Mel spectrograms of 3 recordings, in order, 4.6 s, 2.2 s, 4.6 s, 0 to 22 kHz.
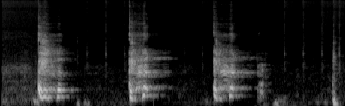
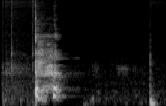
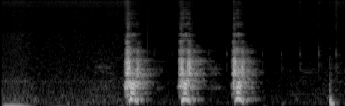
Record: {"three_cough_length": "4.6 s", "three_cough_amplitude": 32768, "three_cough_signal_mean_std_ratio": 0.38, "cough_length": "2.2 s", "cough_amplitude": 32768, "cough_signal_mean_std_ratio": 0.34, "exhalation_length": "4.6 s", "exhalation_amplitude": 32768, "exhalation_signal_mean_std_ratio": 0.34, "survey_phase": "beta (2021-08-13 to 2022-03-07)", "age": "45-64", "gender": "Male", "wearing_mask": "No", "symptom_none": true, "smoker_status": "Ex-smoker", "respiratory_condition_asthma": false, "respiratory_condition_other": false, "recruitment_source": "REACT", "submission_delay": "2 days", "covid_test_result": "Negative", "covid_test_method": "RT-qPCR", "influenza_a_test_result": "Negative", "influenza_b_test_result": "Negative"}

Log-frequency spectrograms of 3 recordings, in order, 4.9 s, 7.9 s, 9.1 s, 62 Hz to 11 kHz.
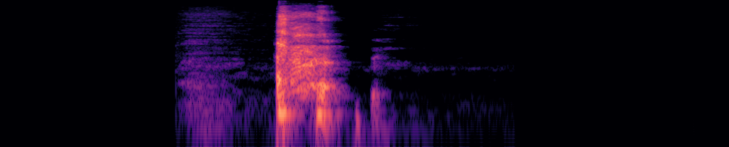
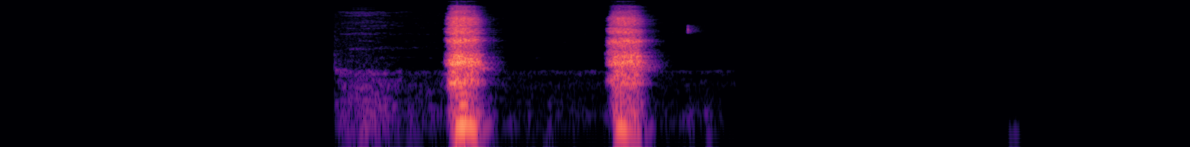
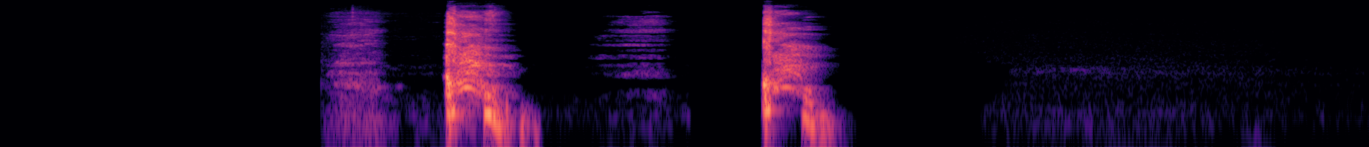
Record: {"cough_length": "4.9 s", "cough_amplitude": 32768, "cough_signal_mean_std_ratio": 0.21, "exhalation_length": "7.9 s", "exhalation_amplitude": 32766, "exhalation_signal_mean_std_ratio": 0.18, "three_cough_length": "9.1 s", "three_cough_amplitude": 32691, "three_cough_signal_mean_std_ratio": 0.2, "survey_phase": "beta (2021-08-13 to 2022-03-07)", "age": "45-64", "gender": "Male", "wearing_mask": "No", "symptom_none": true, "smoker_status": "Never smoked", "respiratory_condition_asthma": false, "respiratory_condition_other": false, "recruitment_source": "REACT", "submission_delay": "6 days", "covid_test_result": "Negative", "covid_test_method": "RT-qPCR", "influenza_a_test_result": "Negative", "influenza_b_test_result": "Negative"}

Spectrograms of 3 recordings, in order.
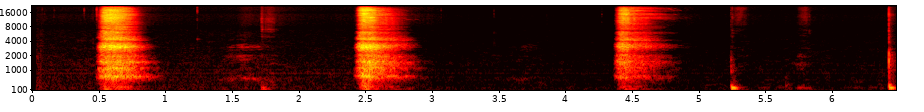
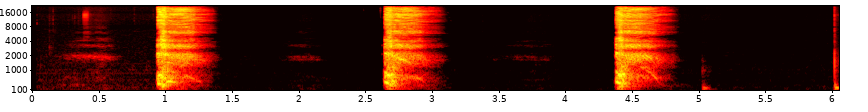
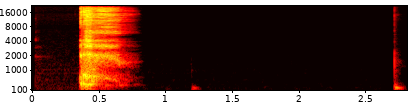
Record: {"exhalation_length": "6.5 s", "exhalation_amplitude": 32767, "exhalation_signal_mean_std_ratio": 0.23, "three_cough_length": "6.1 s", "three_cough_amplitude": 32768, "three_cough_signal_mean_std_ratio": 0.31, "cough_length": "2.8 s", "cough_amplitude": 32768, "cough_signal_mean_std_ratio": 0.25, "survey_phase": "beta (2021-08-13 to 2022-03-07)", "age": "45-64", "gender": "Female", "wearing_mask": "No", "symptom_none": true, "smoker_status": "Never smoked", "respiratory_condition_asthma": false, "respiratory_condition_other": false, "recruitment_source": "REACT", "submission_delay": "1 day", "covid_test_result": "Negative", "covid_test_method": "RT-qPCR"}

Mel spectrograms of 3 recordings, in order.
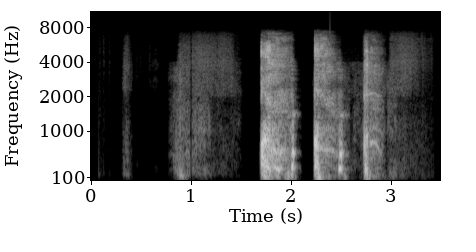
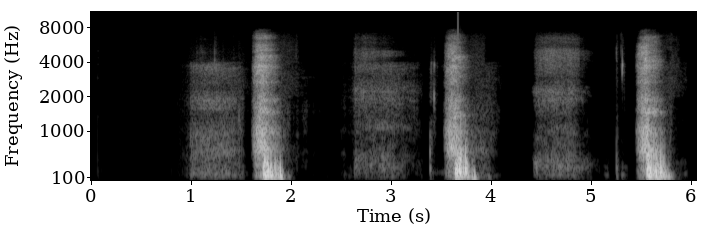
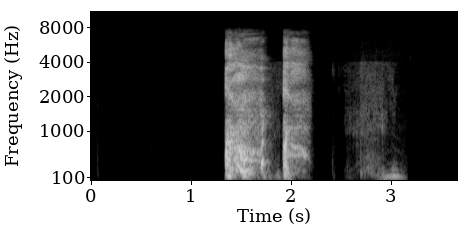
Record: {"three_cough_length": "3.5 s", "three_cough_amplitude": 28885, "three_cough_signal_mean_std_ratio": 0.33, "exhalation_length": "6.1 s", "exhalation_amplitude": 32768, "exhalation_signal_mean_std_ratio": 0.28, "cough_length": "3.7 s", "cough_amplitude": 28345, "cough_signal_mean_std_ratio": 0.31, "survey_phase": "beta (2021-08-13 to 2022-03-07)", "age": "18-44", "gender": "Female", "wearing_mask": "No", "symptom_none": true, "smoker_status": "Never smoked", "respiratory_condition_asthma": false, "respiratory_condition_other": false, "recruitment_source": "REACT", "submission_delay": "3 days", "covid_test_result": "Negative", "covid_test_method": "RT-qPCR", "influenza_a_test_result": "Negative", "influenza_b_test_result": "Negative"}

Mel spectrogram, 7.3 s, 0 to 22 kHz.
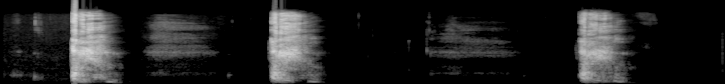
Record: {"three_cough_length": "7.3 s", "three_cough_amplitude": 32768, "three_cough_signal_mean_std_ratio": 0.25, "survey_phase": "beta (2021-08-13 to 2022-03-07)", "age": "45-64", "gender": "Male", "wearing_mask": "Yes", "symptom_runny_or_blocked_nose": true, "symptom_sore_throat": true, "symptom_fever_high_temperature": true, "symptom_headache": true, "symptom_loss_of_taste": true, "symptom_other": true, "smoker_status": "Never smoked", "respiratory_condition_asthma": false, "respiratory_condition_other": false, "recruitment_source": "Test and Trace", "submission_delay": "2 days", "covid_test_result": "Positive", "covid_test_method": "RT-qPCR"}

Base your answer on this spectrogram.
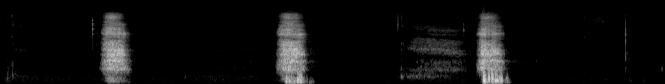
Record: {"exhalation_length": "6.7 s", "exhalation_amplitude": 32768, "exhalation_signal_mean_std_ratio": 0.26, "survey_phase": "beta (2021-08-13 to 2022-03-07)", "age": "45-64", "gender": "Female", "wearing_mask": "No", "symptom_none": true, "smoker_status": "Never smoked", "respiratory_condition_asthma": false, "respiratory_condition_other": false, "recruitment_source": "Test and Trace", "submission_delay": "2 days", "covid_test_result": "Positive", "covid_test_method": "RT-qPCR"}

